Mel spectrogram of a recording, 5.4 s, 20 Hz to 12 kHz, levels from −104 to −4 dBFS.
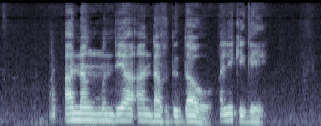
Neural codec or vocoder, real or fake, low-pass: codec, 44.1 kHz, 7.8 kbps, DAC; fake; 10.8 kHz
